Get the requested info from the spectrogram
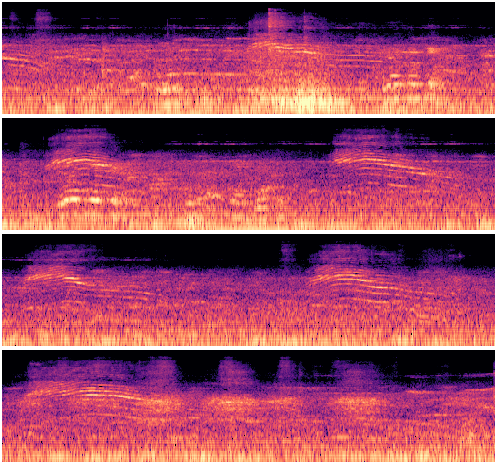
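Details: Cat giving a run of drawn-out, arching meows with rich harmonics, several in close succession through the second half, over a steady low background rumble.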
